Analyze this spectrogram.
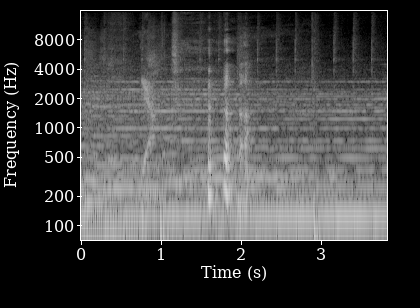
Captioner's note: laughing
